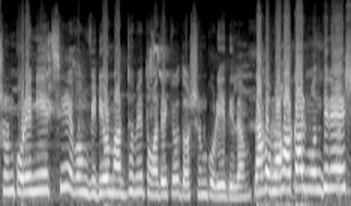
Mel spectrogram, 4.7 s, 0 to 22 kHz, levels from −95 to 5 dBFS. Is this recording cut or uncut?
cut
